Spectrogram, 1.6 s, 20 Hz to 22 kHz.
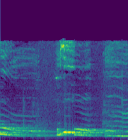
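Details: Blue-eyed grey-and-white female Siberian Husky puppy, born 4 March 2018 at a Moscow kennel, recorded 21 April 2018. She gives a drawn-out, wavering, tonal howl that dips, jumps to a brighter peak, then slides gently downward.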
